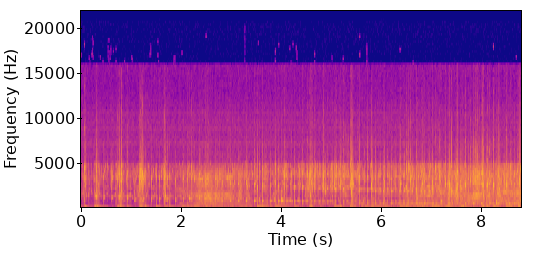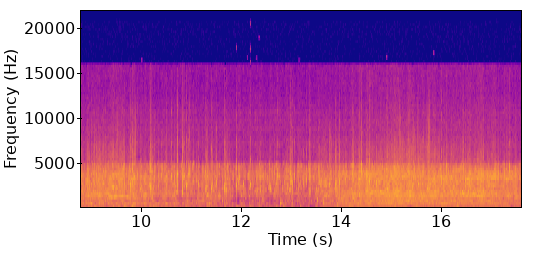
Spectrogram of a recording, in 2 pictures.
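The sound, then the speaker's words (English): Liquor pours steadily and continuously from bottles into mincemeat, a gurgling trickle splashing into the thick mixture for about eighteen seconds, with no talking. “Go ahead and pour it into the mincemeat. I'll pour this bottle in, and then you pour another one in.”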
